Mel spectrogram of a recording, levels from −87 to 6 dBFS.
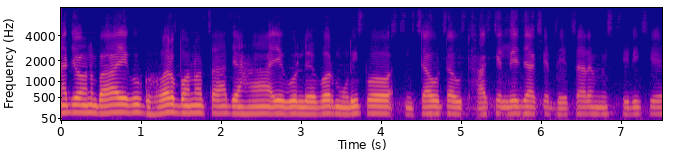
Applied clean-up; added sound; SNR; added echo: neural separator model SepFormer DNS4.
